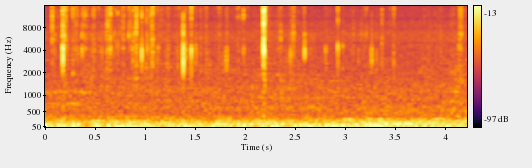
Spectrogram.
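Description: Hornet chewing into a cicada's body: faint, irregular small clicks and crackles over a low steady rumble.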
